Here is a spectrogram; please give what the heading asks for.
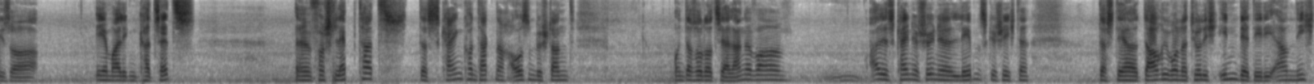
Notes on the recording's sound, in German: wenn ich mit meinem Aufnahmegerät am Straßenrand im Auto sitze, wenn ich während der Autofahrt aufnehme oder sonstwie, dann ist die Aufnahmequalität etwas gemindert.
